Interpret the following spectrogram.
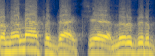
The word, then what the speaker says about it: hermaphrodite: Herm, and the PH, you change it for F.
